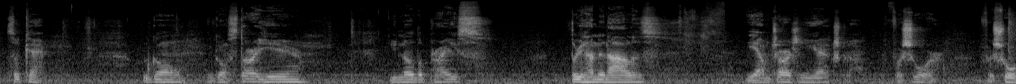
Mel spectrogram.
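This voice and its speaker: Man playing a low-voiced, grumbling ASMR barber. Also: close to an everyday voice. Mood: grudging, hustling. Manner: grumbling, repeats phrases, drawn-out asides. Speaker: ASMR role-play creator. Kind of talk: ASMR role-play, casual chat to the listener. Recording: clearly noisy background ambience.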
